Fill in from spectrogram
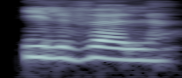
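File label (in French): "ils veulent", French; Ellos quieren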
